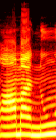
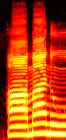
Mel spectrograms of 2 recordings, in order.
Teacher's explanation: ہم نے اس کو آمنو نہیں پڑھنا، یعنی نون کی آواز کو ناک میں نہیں لے کر جانا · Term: واو مدہ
